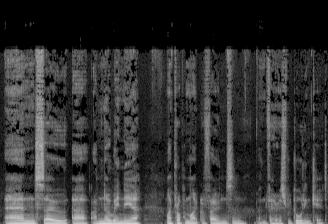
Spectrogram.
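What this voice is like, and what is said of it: Voice sounding ill with a cold. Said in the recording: “As you can probably hear from my voice, I've not been very well. I had a bad cold, very bad cold this week.”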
